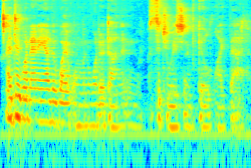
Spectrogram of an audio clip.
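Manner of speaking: ordinary talk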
